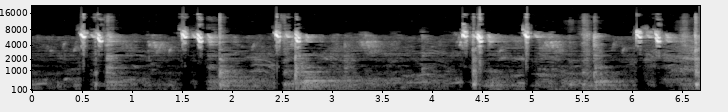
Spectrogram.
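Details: European goldfinch in khalwi style, a wild singer offered to tutor young goldfinches: short high twin notes repeated roughly every second, over a faint low rumble and scattered clicks.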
